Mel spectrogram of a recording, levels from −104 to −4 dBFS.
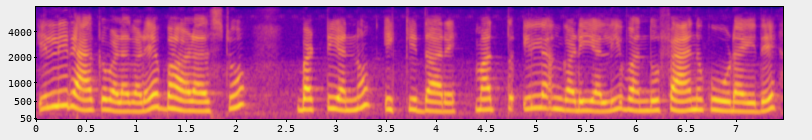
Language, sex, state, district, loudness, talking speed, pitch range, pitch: Kannada, female, Karnataka, Bidar, -16 LUFS, 105 wpm, 250-305 Hz, 275 Hz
